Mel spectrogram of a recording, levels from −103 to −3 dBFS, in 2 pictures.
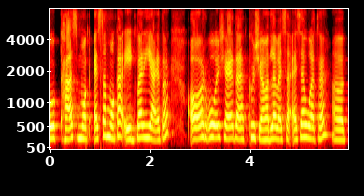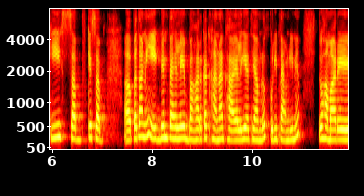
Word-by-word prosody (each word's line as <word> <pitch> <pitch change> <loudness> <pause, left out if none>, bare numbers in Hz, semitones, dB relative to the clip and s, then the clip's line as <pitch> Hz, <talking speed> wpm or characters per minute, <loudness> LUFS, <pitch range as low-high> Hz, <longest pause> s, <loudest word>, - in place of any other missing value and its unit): वो 250 - +7 0.2
ख़ास 230 +3 +1
मौका 245 -1 +1
ऐसा 295 +6 0
मौका 285 +1 +3 0.2
एक 225 -2 -3
बार 260 +1 +4
ही 265 0 +1
आया 210 +1 0
था। 355 - -2 0.5
और 255 +4 +4
वो 260 +1 +4
शायद 250 -1 +2
अ, 230 -1 +2
खुश 270 -2 0
मतलब 225 +2 +3
ऐसा 225 +2 -1
ऐसा 230 +5 0
हुआ 260 -3 +3
था 240 - +1
अ, 295 -10 -2
कि 265 +2 0
सब 250 -5 -3
के 265 - +2
सब 235 -3 -1 0.4
अ, 205 +1 +2
पता 280 +4 +2
नहीं 280 -2 +1
1 235 -2 -1
दिन 255 +1 +1
पहले 250 0 +2
बाहर 225 0 -2
का - - +2
खाना 235 -2 -3
खा 210 -2 0
लिए 225 +2 0
थे 225 - -4
हम 210 0 -3
लोग 265 +2 -6
पूरी 220 +1 -2
फैमिली 210 -1 -3
ने। 260 +8 -4 0.4
तो 240 - +1
हमारे 220 -1 +1
240 Hz, 220 wpm, -23 LUFS, 225-265 Hz, 0.5 s, वो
